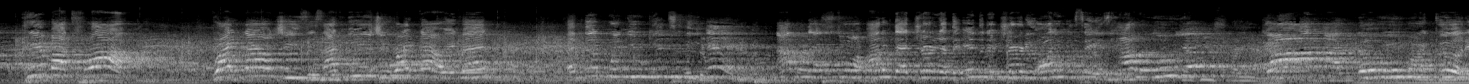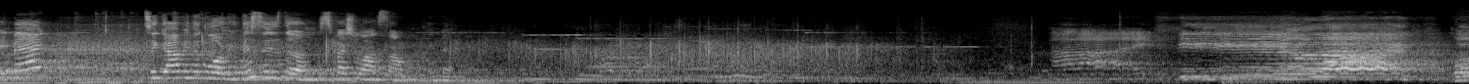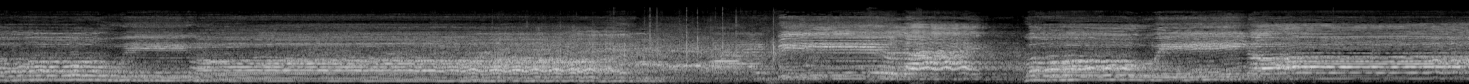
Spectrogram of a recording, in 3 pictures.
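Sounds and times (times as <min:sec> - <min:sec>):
audience applauding: 0:00.0 - 0:07.5, 0:15.1 - 0:24.5, 0:34.7 - 0:38.4
gospel choir singing in harmony: 0:01.2 - 0:44.0.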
